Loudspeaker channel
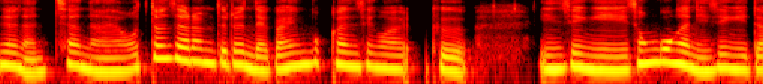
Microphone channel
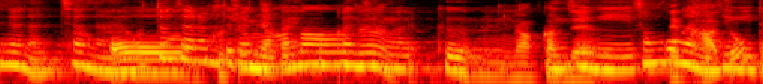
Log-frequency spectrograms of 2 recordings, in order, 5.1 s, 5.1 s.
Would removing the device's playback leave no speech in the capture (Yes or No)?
No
